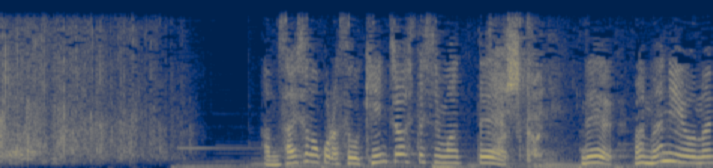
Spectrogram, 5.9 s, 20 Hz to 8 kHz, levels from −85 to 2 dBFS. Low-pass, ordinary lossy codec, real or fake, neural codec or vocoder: 7.2 kHz; none; real; none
